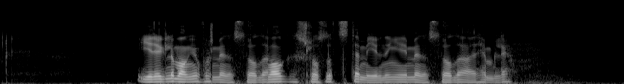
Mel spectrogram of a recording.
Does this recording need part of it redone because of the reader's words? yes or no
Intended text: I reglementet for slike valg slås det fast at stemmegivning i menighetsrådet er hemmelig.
yes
